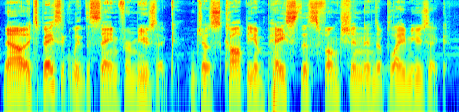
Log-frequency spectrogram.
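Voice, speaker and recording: A man narrating an instructional screencast as the host of a software tutorial. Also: medium pitch, fairly quick, soft background music.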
